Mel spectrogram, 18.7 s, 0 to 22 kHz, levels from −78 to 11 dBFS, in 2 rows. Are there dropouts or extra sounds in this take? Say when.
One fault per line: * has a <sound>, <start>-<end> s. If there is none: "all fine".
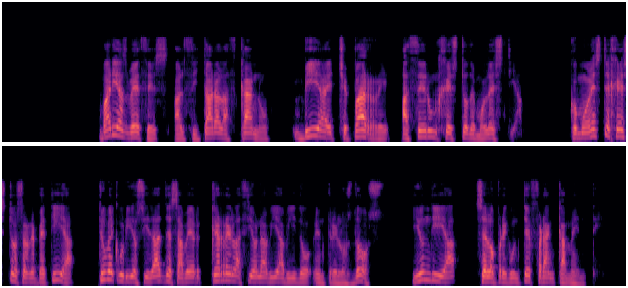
all fine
